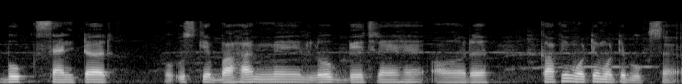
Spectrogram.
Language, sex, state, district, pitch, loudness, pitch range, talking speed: Hindi, male, Uttar Pradesh, Etah, 115 Hz, -19 LUFS, 110-120 Hz, 115 wpm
